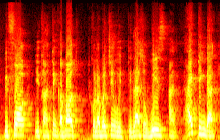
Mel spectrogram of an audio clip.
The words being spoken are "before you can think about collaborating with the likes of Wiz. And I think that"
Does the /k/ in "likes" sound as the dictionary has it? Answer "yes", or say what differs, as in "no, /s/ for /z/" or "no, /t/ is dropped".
no, /k/ is dropped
